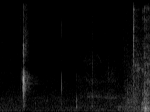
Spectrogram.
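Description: A single sharp click about a third of a second in, followed by two faint ticks, against quiet room tone.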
